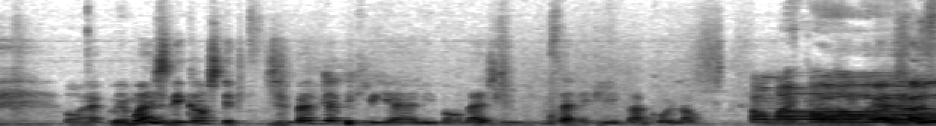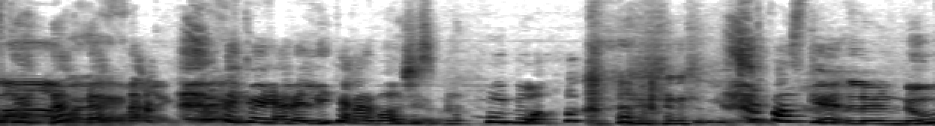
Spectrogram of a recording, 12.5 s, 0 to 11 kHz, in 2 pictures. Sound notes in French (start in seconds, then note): 9.4 rires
